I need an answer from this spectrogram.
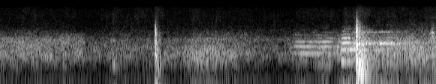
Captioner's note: door clicks and bangs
